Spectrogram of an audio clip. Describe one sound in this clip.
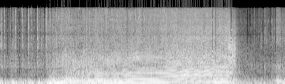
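A racing car engine revs up hard and roars.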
